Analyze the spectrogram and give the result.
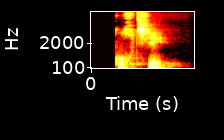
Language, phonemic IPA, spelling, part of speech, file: French, /kuʁ.tje/, courtier, noun, LL-Q150 (fra)-courtier.wav
- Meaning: broker; stockbroker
